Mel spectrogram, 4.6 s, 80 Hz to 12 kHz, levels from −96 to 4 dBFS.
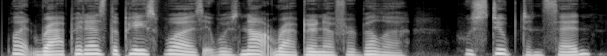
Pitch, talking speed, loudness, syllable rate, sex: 185 Hz, 225 wpm, -17 LUFS, 5.6 syllables/s, female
